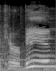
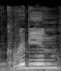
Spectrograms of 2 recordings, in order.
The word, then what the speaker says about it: Caribbean: or Pirates of the Caribbean or Caribbean depending on how you say it throughout this new games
